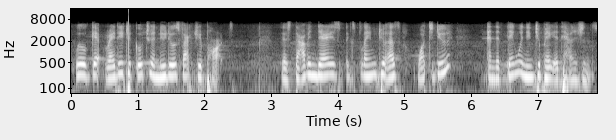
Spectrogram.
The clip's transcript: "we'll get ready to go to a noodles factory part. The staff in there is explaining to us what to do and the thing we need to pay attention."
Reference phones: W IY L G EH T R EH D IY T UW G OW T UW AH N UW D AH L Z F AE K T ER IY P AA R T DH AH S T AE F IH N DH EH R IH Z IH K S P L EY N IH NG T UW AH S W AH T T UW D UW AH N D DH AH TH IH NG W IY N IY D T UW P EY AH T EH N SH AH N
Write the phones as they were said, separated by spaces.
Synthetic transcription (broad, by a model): W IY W G EH T R EH D IY T UW G OW T UW AH N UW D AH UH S F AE K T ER IY P AA R T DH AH S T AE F IH N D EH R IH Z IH K S P L EY IH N T UW AH S W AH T T UW D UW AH N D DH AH TH IH NG W IY N IY D T UW P EY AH T EH N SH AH N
